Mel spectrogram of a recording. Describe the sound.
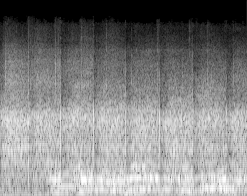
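Loud, steady applause from a crowd, a dense patter of many hands clapping throughout, with a few voices calling out beneath it.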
